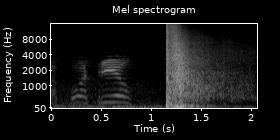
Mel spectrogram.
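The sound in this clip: A single gunshot rings out on the front line of the southern counteroffensive near Orikhiv, Ukraine, a sharp loud blast with a trailing decay, heard just after a brief voice.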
